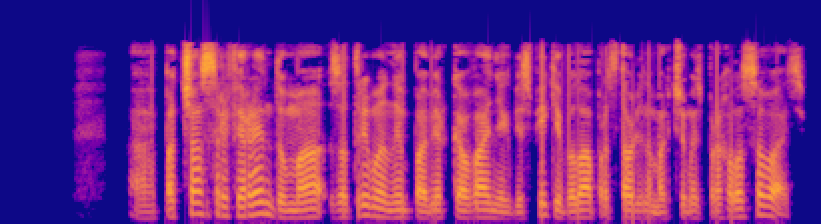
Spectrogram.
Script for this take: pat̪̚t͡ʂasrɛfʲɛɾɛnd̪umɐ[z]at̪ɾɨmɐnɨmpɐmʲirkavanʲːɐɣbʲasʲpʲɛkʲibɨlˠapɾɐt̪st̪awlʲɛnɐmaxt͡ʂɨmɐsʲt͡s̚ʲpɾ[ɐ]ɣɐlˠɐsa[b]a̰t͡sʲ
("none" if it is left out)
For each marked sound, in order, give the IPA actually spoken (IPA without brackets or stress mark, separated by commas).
z, ɐ, v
